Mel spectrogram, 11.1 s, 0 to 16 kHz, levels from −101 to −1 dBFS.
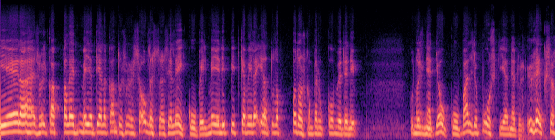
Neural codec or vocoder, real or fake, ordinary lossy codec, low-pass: vocoder, 44.1 kHz, 128 mel bands every 256 samples, BigVGAN v2; fake; none; 14.4 kHz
